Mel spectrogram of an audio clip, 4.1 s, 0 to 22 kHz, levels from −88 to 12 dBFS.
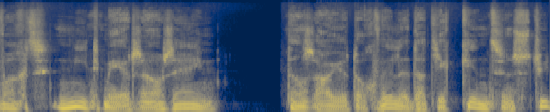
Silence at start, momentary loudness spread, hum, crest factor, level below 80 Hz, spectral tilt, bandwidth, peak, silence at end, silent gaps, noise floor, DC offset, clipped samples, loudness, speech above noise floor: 0 s; 5 LU; none; 12 dB; -28 dBFS; -4.5 dB/octave; 20 kHz; -2 dBFS; 0 s; none; -36 dBFS; under 0.1%; under 0.1%; -14 LUFS; 22 dB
